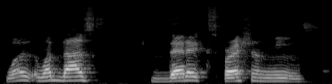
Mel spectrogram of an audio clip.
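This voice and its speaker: A Brazilian man, a native Portuguese speaker, speaks English with a Brazilian Portuguese accent as a podcast guest, in an unhurried, reflective way. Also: a little high, fairly even intonation, phone-quality sound. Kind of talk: casual interview chat.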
